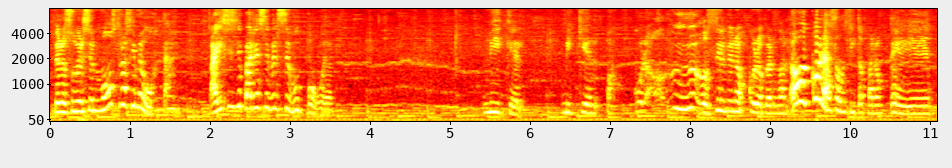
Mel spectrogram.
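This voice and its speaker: A woman with a Chilean accent chatting casually on a livestream to her viewers, expressive and affectionate in a cutesy, girlish e-girl manner. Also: sits high, normal speed, pauses often. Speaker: VTuber art streamer. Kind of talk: casual livestream chat, reading and answering viewers' comments. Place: indoors at a computer. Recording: music behind the voice.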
